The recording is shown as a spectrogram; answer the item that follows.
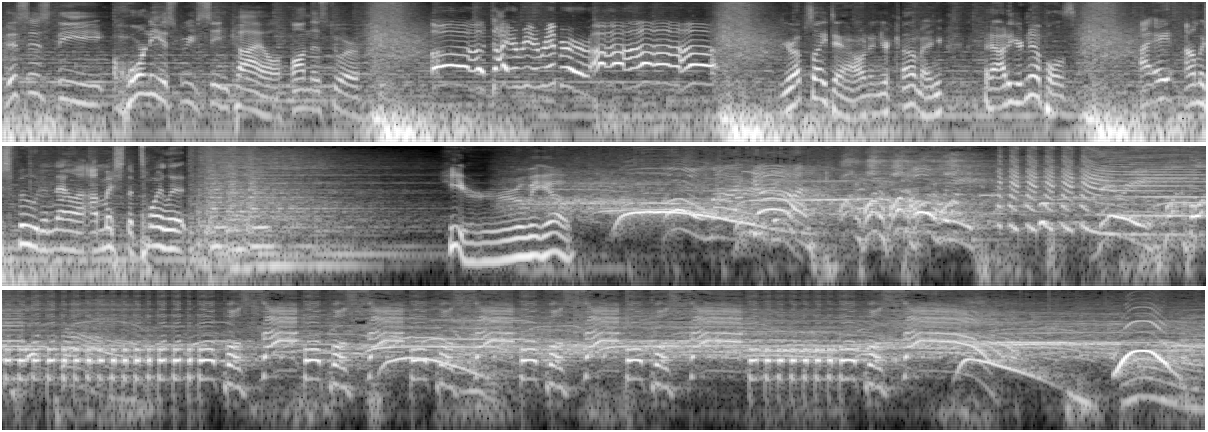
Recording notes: Live From Columbus!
